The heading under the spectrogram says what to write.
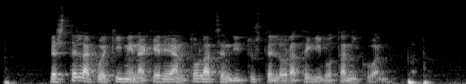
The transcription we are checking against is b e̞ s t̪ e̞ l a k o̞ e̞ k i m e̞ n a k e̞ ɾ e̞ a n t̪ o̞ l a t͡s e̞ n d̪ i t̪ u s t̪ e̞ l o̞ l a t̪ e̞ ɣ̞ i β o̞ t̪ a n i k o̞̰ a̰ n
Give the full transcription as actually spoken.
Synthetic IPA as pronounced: b e̞ s t̪ e̞ l a k o̞ e̞ k i m e̞ n a k e̞ ɾ e̞ a n t̪ o̞ l a t͡s e̞ n d̪ i t̪ u s t̪ e̞ l o̞ ɾ a t̪ e̞ ɣ̞ i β o̞ t̪ a n i k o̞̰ a̰ n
